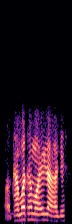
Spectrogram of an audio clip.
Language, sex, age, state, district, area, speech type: Manipuri, female, 60+, Manipur, Churachandpur, urban, conversation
